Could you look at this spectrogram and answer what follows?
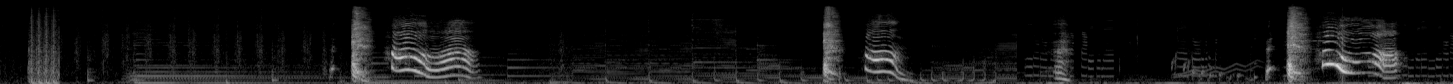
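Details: Sneeze compilation from a streamer's broadcasts: three sharp sneeze bursts, each followed by wavering high-pitched vocal sounds, over soft background music; repeated sneezing.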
